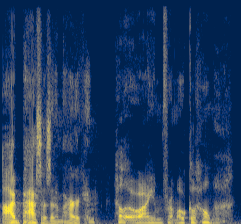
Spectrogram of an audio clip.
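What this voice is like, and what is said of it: Liam Neeson faking an American accent. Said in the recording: “Liam Neeson trying to do his American accent.”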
